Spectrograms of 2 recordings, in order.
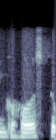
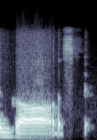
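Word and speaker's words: ghost: आप लोगों को ऐसा लगता होगा कि घस्ट बोल रहे हैं। पर एक्चुअली आप वेब सीरीज देखना। आप कभी YouTube पे जाके Google पे जाके प्रोन्सिएशन सर्च करो। इट इज़ अ गोस्ट एच उसमें साइलेंट है।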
